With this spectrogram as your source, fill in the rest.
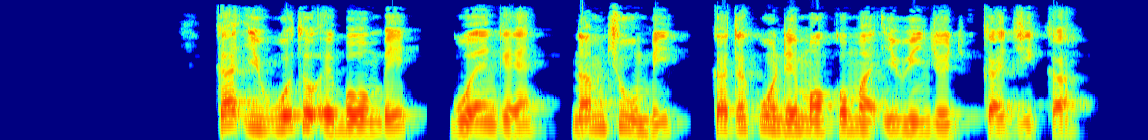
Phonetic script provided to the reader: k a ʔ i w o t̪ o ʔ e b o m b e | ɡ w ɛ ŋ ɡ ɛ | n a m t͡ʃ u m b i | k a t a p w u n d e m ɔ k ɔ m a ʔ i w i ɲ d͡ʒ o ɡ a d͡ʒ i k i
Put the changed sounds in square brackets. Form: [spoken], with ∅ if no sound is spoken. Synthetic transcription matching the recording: k a ʔ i w o t̪ o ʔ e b o m b e | ɡ w ɛ ŋ ɡ ɛ | n a m t͡ʃ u m b i | k a t a [k] w [o] n d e m ɔ k ɔ m a ʔ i w i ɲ d͡ʒ o [k] a d͡ʒ i k [a]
